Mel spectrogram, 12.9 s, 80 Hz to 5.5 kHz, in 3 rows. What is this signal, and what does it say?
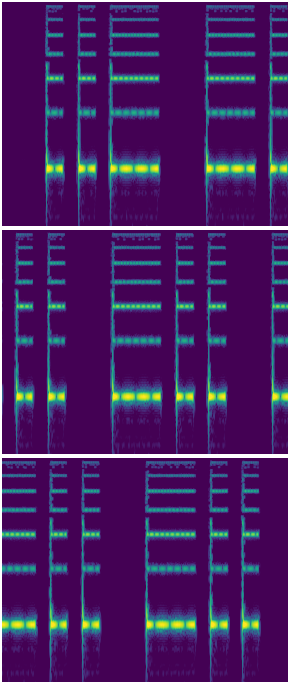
Morse code, heard as a keyed tone, about 5 wpm, 3700 Hz. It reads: UBDDD
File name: Morze-HA2MN / hang / 06BDU HA2MN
